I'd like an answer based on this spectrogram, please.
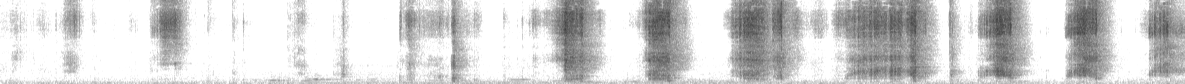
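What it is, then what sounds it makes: Floral foam block being cut. A small solid bar of dry green floral foam, held in the hand, is sliced into small cubes with a metal craft blade. A series of crisp, crunchy cuts and scrapes comes in uneven bursts, each bright and hissy with almost no low end and a very short decay. The cuts grow louder and more frequent toward the end.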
